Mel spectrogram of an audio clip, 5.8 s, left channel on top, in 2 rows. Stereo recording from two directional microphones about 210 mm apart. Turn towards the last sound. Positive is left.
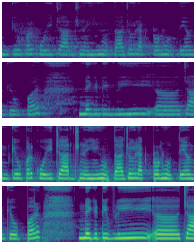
turn(degrees=-40)  # may be behind; listen again after turning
